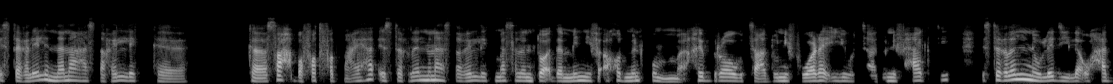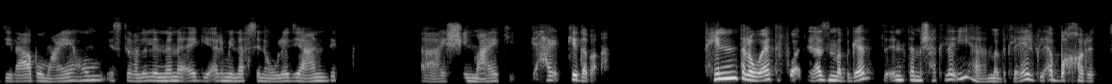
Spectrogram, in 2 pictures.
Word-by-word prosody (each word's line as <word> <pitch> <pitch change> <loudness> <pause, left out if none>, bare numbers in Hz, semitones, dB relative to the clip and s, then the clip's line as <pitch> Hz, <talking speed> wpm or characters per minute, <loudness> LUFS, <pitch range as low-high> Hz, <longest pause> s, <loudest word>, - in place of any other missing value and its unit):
استغلال 175 +6 -2
إن 180 -5 0
أنا 180 -1 0
هاستغلِّك 165 +2 -6 1.1
كصاحبة 150 +3 +2
أفضفض 165 0 -4
معاها، 175 +9 -4
استغلال 175 +2 -5
إن 200 - +1
أنا 200 0 +1
هاستغلِّك 170 0 -6
مثلًا 175 0 -5
أنتم 165 -1 0
أقدم 160 -1 0
مِنِّي 175 +2 -1
فآخُد 170 0 -4
منكم 175 -1 -4 0.2
خِبرة 175 -1 -2
وتساعدوني 160 +1 -2
في 160 - -9
ورقي 165 -1 +1
وتساعدوني 160 +2 -8
في - - -9
حاجتي، 185 +5 -5 0.3
استغلال 205 +4 +1
إن 220 -4 +5
ولادي 170 0 -2
يلاقوا 165 +2 -4
حد 165 -3 -4
يلعبوا 155 +1 -2
معاهم، 180 +8 -4
استغلال 170 +1 -6
إن 170 0 +1
أنا 175 -1 -1
أجِي 170 -2 -5
أرمِي 170 -1 -2
نفسي 165 0 -4
أنا 155 - -5
وولادي 160 +3 -2
عندِك، 170 +5 -3 0.8
آآ - - -7
عايشين 140 +3 -1
معاكِ 150 +3 0 0.3
حاج - - -1
كده 445 - +6
بقى، - - -7 1.0
في - - -4
حين 250 +2 +10
إن 280 - +12
أنت 290 -2 +10
لو 200 -4 +10
وقعت 210 +5 +6
في - - -19
وقت - - -2
أزمة 200 0 +4
بجد، 185 - +3 0.2
أنت 205 0 +1
مش 190 -1 +1
هتلاقيها، 235 - -1
ما 145 0 -2
بتلاقيهاش 240 - 0
بتلاقيها 215 - -2
اتبخّرت. 165 -4 -1
170 Hz, 170 wpm, -24 LUFS, 160-185 Hz, 1.1 s, إن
